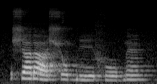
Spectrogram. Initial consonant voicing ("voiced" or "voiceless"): voiceless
